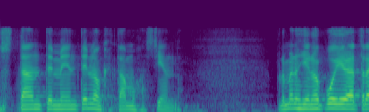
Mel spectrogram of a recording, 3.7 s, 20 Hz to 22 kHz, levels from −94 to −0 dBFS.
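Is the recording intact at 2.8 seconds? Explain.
Yes, the audio is intact at 2.8 seconds: the speech there comes through the call path's G.722 codec with nothing above 8 kHz and no fault at that moment.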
